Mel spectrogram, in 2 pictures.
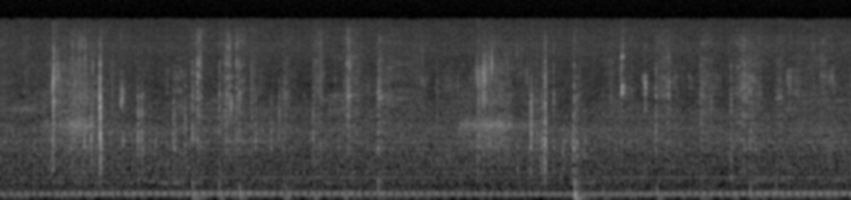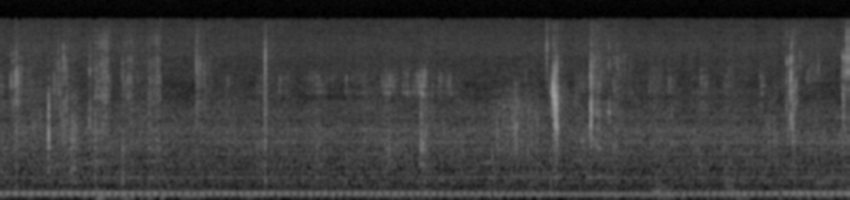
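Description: Close-miked chewing and mouth sounds of someone eating rice by hand, with small clicks of fingers picking grains off a tray and one sharp thump about six seconds in, over a steady low hum.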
